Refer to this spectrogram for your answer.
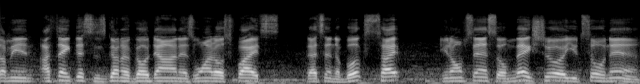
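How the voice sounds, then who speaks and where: A man talks with fairly even intonation. The sound is dry with no echo, and faint music plays in the background. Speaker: interviewee. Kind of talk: interview answer. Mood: relaxed, confident. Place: stadium. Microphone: handheld.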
